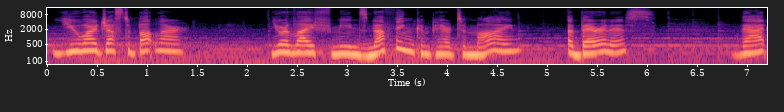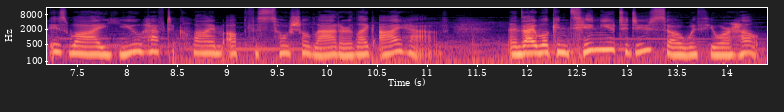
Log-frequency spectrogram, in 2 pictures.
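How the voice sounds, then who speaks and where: A woman's voice: mid-range voice, measured pace, darkish tone, natural voice. A cruel, sly baroness played by a woman narrator in a dramatic audio story. She is haughty and menacing, turns mock-wounded to accuse, and speaks over background music. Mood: haughty, threatening. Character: sly, cruel, scheming baroness, a married mother.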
